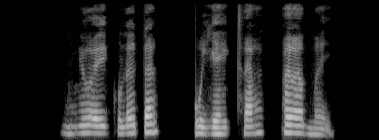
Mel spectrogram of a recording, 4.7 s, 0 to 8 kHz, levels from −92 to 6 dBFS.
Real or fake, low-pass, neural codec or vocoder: fake; 7.2 kHz; codec, 16 kHz, 2 kbps, FreqCodec, larger model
